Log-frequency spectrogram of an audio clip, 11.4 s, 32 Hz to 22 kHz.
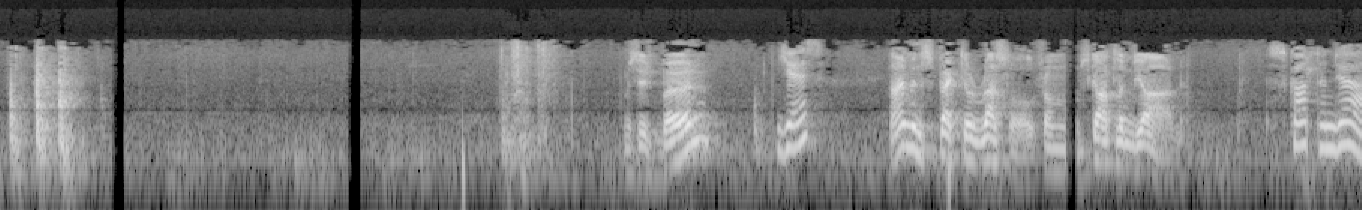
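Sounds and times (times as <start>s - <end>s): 
knocks on the wooden door of a small flat: 0.0s - 0.9s
quiet room hiss: 0.0s - 11.3s
speech: 5.2s - 10.0s, 10.6s - 11.3s.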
